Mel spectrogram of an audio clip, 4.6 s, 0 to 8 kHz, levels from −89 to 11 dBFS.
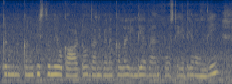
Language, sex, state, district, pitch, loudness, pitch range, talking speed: Telugu, female, Andhra Pradesh, Guntur, 230 Hz, -27 LUFS, 220-240 Hz, 140 wpm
